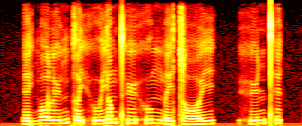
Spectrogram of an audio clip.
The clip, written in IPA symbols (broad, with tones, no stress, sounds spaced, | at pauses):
e˨˩ j ŋ ɔː˧ l yː˨˥ ŋ k ɐ˨˥ j h uː˨˥ j ɐ˥ m t̪ʰ yː˥ h uː˥ ŋ m e˨˥ j t͡s ɔː˨˥ j | h yː˨˥ n t̪ʰ ɪ˥ k̚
